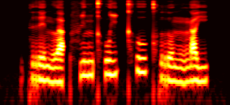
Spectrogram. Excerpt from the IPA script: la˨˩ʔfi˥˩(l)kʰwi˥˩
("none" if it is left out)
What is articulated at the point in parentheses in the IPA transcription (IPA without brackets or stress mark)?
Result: n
